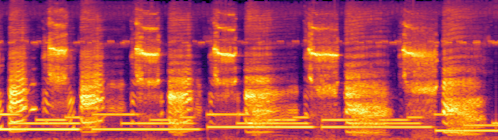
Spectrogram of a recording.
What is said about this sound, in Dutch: Wie ooit aan het eind van een lome dag een ezel heeft horen roepen, die weet wie het leed der wereld torst.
